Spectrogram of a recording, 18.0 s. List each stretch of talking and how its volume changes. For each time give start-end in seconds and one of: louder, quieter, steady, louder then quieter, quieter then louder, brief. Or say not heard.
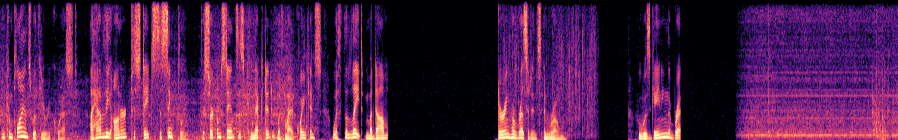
0.0-7.8 steady
9.9-11.3 brief
12.8-13.7 brief.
